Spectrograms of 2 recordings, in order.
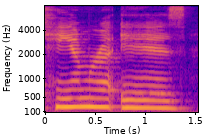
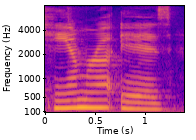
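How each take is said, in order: No difference in how they are said.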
